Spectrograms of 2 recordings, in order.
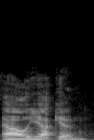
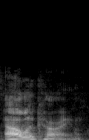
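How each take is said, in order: First: The name is said unlike its English spelling. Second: The name is said as English spelling suggests. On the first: The speaker calls it right. "but it is Alekhine" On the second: The speaker calls it wrong. "I was mispronouncing it as Alekhine"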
